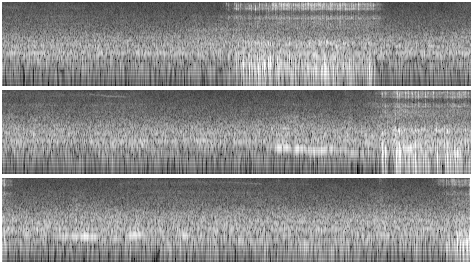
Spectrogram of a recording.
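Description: A Cavalier King Charles Spaniel snores in slow, rasping breaths about every six seconds.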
